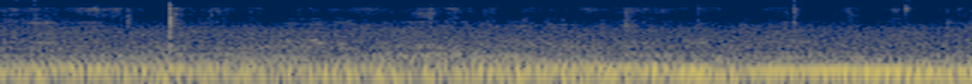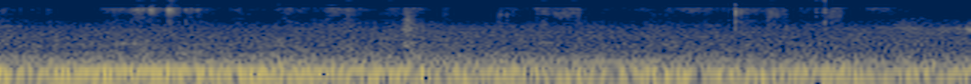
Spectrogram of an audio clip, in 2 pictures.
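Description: Outdoor background of a steady low rumble, like vehicle traffic or a running engine, which shifts about three seconds in. Faint distant voices and a couple of light clicks sit over it.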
